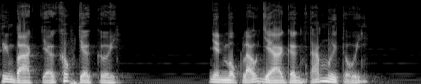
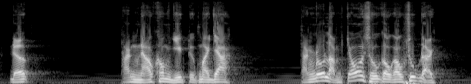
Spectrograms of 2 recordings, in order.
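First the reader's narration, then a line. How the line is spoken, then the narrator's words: Angry shout. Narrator (Vietnamese): Trần Tam cũng giận, mà quát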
